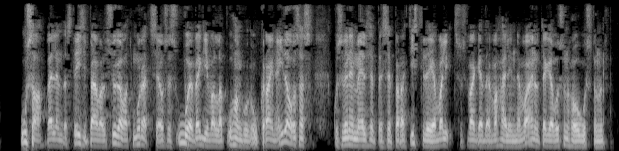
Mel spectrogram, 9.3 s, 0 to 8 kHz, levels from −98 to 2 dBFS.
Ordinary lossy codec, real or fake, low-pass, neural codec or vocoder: MP3, 32 kbps; real; 7.2 kHz; none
